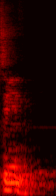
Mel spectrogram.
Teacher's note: اور اس سے ملتا جلتا حرف ہے سین، اس میں سیٹی کی طرح آواز نکلتی ہے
